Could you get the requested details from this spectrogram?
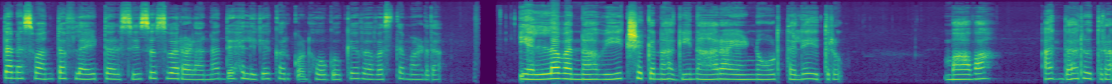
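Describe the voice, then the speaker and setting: A woman narrating a romance story with steady, even pacing. Her voice is fairly high but mellow, with little rise and fall. It is recorded close and dry. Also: normal speed, no room sound.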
